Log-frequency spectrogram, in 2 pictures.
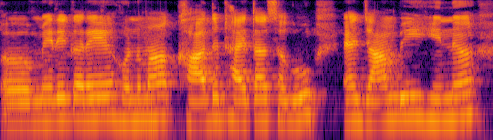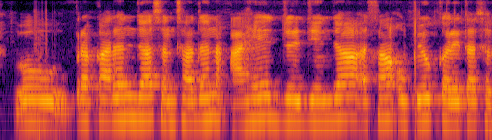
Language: Sindhi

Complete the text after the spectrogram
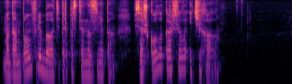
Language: Russian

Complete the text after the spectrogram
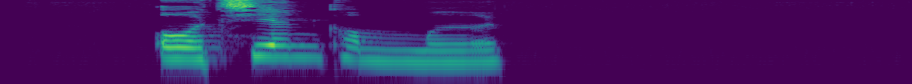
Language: Thai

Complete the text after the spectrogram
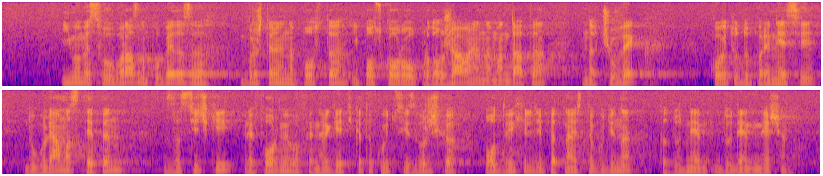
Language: Bulgarian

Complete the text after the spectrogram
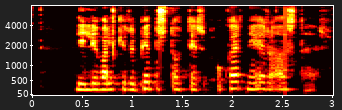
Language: Icelandic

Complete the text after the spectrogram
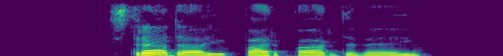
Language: Latvian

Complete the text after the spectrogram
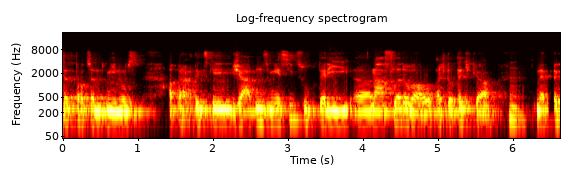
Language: Czech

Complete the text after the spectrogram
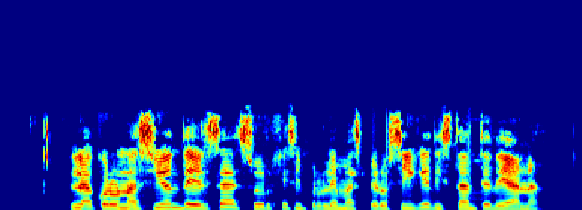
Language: Spanish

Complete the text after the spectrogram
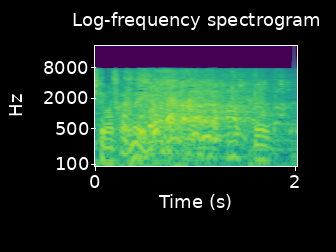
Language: Japanese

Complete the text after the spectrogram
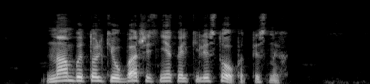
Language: Belarusian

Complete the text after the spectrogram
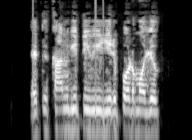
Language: Sindhi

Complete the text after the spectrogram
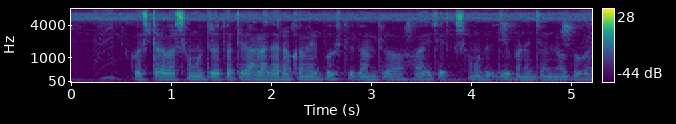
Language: Bangla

